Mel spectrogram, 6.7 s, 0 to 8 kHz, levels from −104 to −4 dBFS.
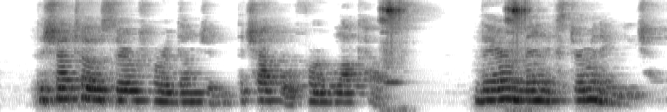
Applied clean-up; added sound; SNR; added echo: classical method WPE with log-MMSE.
